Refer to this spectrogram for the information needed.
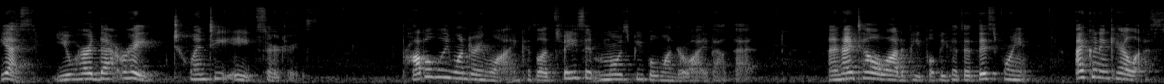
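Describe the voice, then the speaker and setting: A woman speaks at a moderate pace and a fairly high pitch with lively intonation and big swings in loudness. Noticeable background noise is present. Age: 20s. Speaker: vlogger. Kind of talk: casual talk to camera.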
